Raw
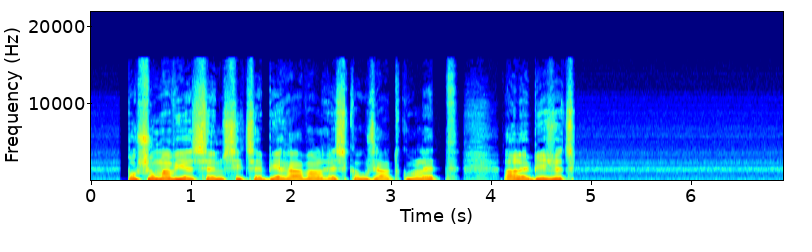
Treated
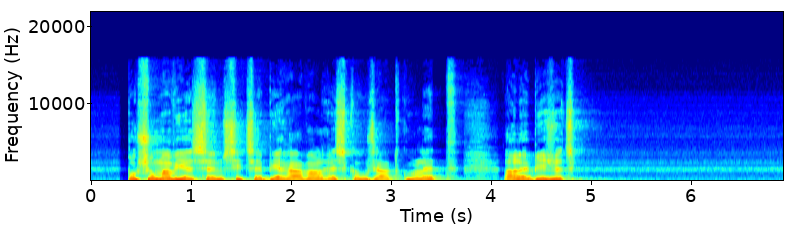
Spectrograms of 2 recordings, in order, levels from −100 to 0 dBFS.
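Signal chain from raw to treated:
coupled-rooms reverb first 0.66 s, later 2.7 s, from −20 dB, DRR 15.5 dB

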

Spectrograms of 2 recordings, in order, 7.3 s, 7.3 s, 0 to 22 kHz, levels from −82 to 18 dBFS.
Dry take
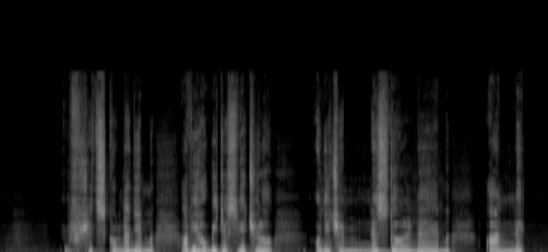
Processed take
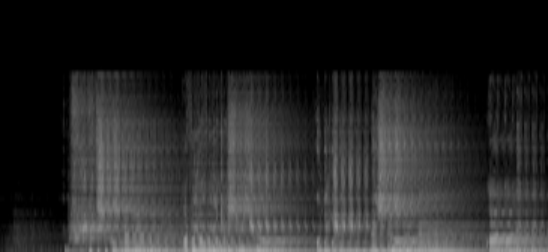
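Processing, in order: echo machine with several playback heads 103 ms, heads first and second, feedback 59%, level −6 dB

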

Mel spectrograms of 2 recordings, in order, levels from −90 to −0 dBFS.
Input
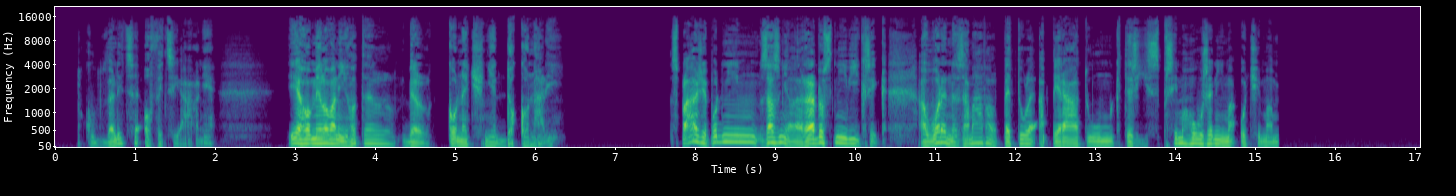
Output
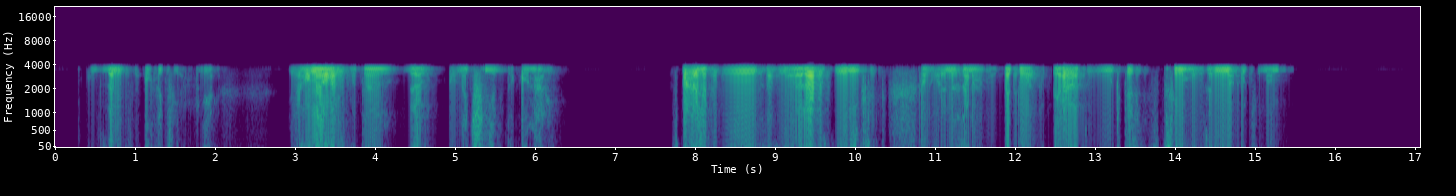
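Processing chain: sub-harmonics by changed cycles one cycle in 3, inverted
amplitude tremolo 1.5 Hz, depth 89%
on a send: repeating echo 97 ms, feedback 26%, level −17 dB
on the sum: voice inversion scrambler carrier 3,600 Hz

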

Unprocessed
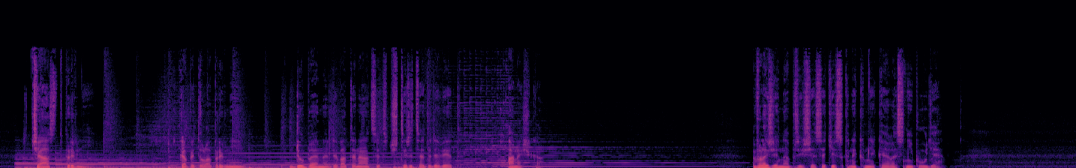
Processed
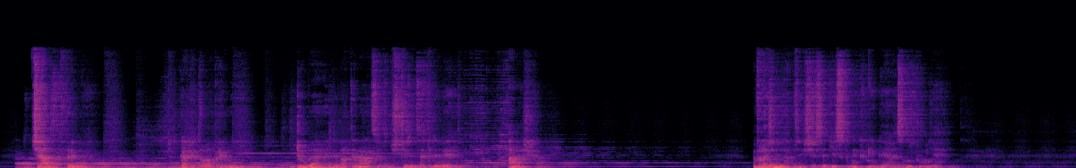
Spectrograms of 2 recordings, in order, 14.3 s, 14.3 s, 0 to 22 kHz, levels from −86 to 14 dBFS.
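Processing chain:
coupled-rooms reverb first 0.77 s, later 2.3 s, from −18 dB, DRR −2.5 dB
two-band tremolo in antiphase 2.9 Hz, depth 50%, crossover 1,100 Hz

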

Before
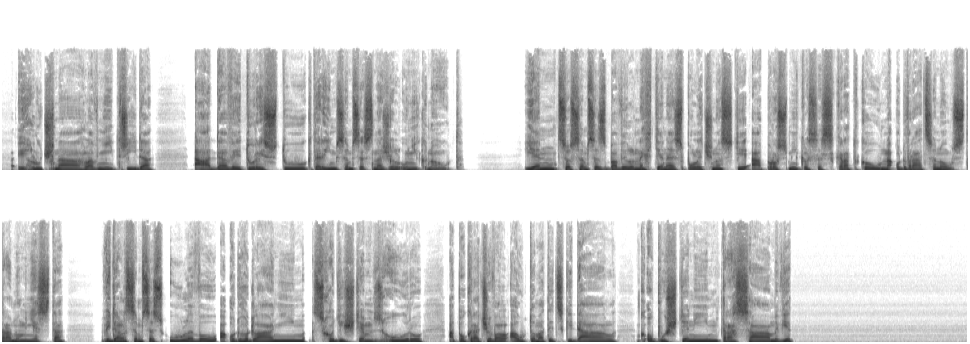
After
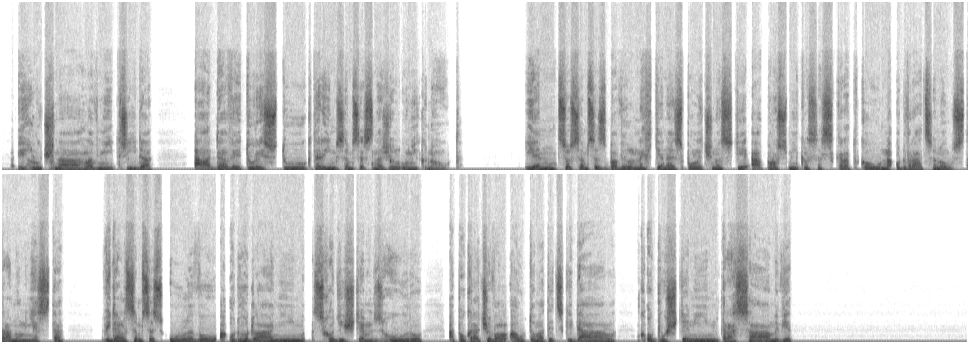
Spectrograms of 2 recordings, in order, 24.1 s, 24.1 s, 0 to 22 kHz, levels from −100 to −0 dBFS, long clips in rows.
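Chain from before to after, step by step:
mu-law and A-law mismatch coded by A
random phases in short frames
mains hum 50 Hz, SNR 25 dB
level −4.5 dB

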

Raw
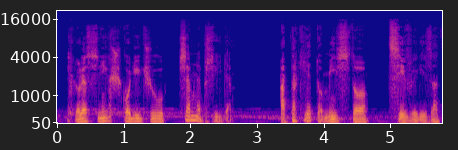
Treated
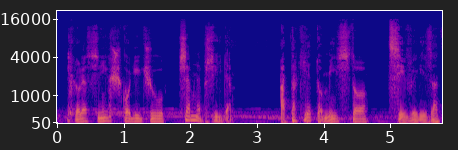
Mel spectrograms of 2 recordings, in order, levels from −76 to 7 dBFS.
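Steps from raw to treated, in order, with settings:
downward compressor 10 to 1, threshold −23 dBFS, peak gain reduction 12.5 dB

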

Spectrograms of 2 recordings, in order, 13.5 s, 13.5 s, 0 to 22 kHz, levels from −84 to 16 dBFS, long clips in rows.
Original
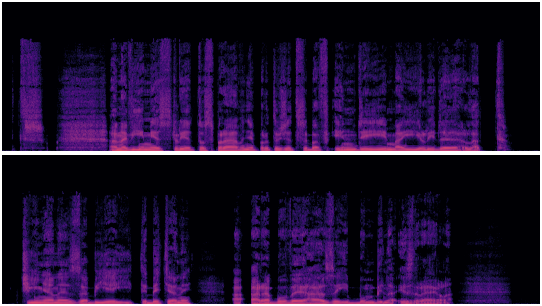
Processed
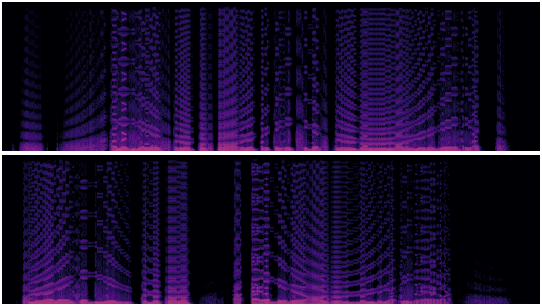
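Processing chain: spectral magnitudes quantised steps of 30 dB
sample-and-hold swept by an LFO 20×, swing 100% 0.48 Hz
level −5.5 dB

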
